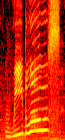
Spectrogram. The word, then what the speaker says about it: Webelos: um it's it's it's spelled w-e-b-e-l-o-s so it's like we below but it doesn't have a second W uh and it stands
